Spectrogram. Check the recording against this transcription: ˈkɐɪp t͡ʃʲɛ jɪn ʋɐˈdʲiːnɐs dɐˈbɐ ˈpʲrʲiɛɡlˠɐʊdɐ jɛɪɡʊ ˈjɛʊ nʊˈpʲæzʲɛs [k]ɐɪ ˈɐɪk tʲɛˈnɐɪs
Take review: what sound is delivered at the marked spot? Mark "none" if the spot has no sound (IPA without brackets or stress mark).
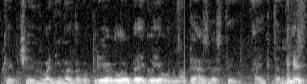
t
